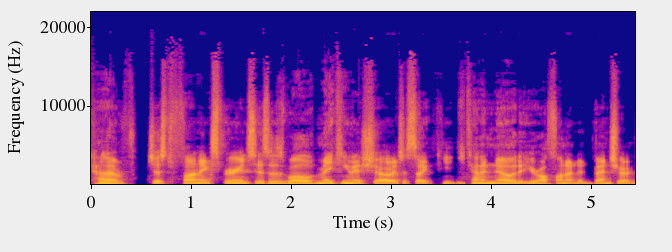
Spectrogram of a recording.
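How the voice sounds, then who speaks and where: A plain, everyday voice: a man, fairly low in pitch, with hardly any pauses. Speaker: director and TV creator. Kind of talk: casual interview.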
